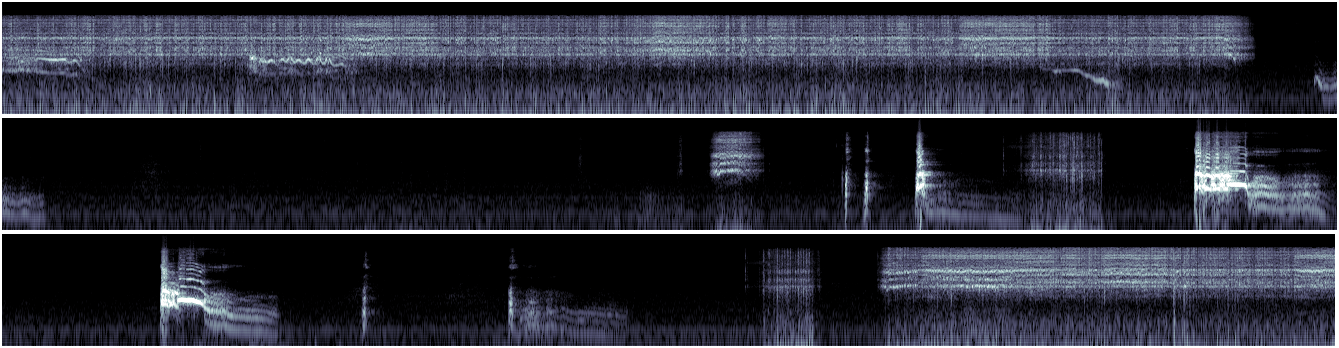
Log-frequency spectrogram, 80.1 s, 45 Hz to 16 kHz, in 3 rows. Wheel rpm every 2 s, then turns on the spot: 160, 160, 160, 160, 160, 160, 160, 160, 160, 160, 160, 160, 50, 0, 0, 0, 0, 0, 0, 0, 30, 0, 0, 10, 10, 0, 0, 0, 0, 0, 0, 0, 0, 0, 10, 60, 160, 160, 160, 160.
46-50 68-70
